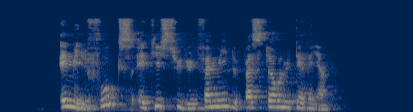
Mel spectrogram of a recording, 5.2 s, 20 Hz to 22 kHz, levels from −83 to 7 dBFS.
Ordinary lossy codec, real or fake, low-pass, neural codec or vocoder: MP3, 96 kbps; fake; 10.8 kHz; vocoder, 44.1 kHz, 128 mel bands, Pupu-Vocoder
